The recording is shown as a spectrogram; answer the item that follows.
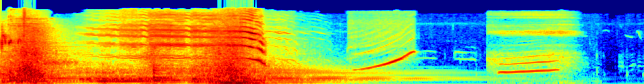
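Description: Cartoon soundtrack sound effects with music: a loud noisy blast with falling whistle-like tones for the first two and a half seconds, as a puff of smoke bursts out. It is followed by a single rising slide-whistle-like glide about four seconds in and a short rising tone about five seconds in.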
